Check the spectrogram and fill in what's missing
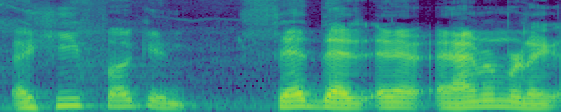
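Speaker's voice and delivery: usual speaking voice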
